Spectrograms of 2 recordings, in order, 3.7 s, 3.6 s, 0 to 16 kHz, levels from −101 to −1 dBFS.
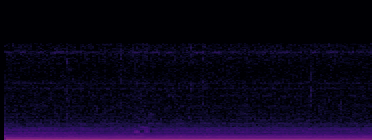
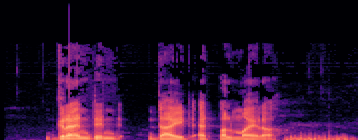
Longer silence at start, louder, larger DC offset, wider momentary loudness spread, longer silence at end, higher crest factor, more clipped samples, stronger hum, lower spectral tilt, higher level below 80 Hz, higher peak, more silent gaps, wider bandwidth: second, 0.05 s vs 0.45 s; second, -63 LUFS vs -21 LUFS; neither; second, 3 LU vs 18 LU; about the same, 0 s vs 0.05 s; second, 8 dB vs 24 dB; neither; first, 50 Hz at -60 dBFS vs none; about the same, -6 dB/octave vs -6 dB/octave; second, -60 dBFS vs -46 dBFS; second, -50 dBFS vs 0 dBFS; neither; about the same, 11 kHz vs 11.5 kHz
